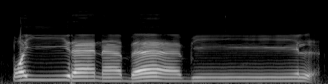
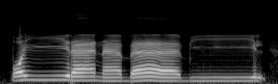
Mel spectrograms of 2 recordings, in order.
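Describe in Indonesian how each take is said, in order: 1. Kedua kata diucapkan menyambung dengan suku kata penghubung. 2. Kedua kata diucapkan menyambung dengan suku kata penghubung.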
